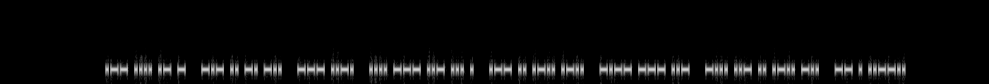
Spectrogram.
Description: Morse code, heard as a keyed tone, about 49 wpm, 700 Hz. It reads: WHAT KIND OF HOUSE WILL YOU BUILD ME?
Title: Sentences from Top 1000 Words - Review Part 1 - 50wpm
